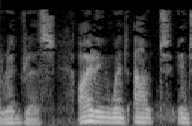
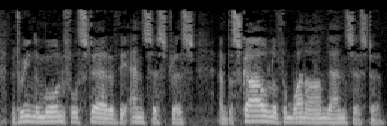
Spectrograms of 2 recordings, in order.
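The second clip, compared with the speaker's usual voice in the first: ordinary delivery, nothing marked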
